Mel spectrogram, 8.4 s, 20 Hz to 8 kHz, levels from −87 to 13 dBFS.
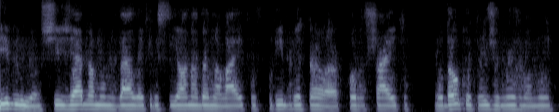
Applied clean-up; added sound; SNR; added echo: neural mask model DeepFilterNet 3.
